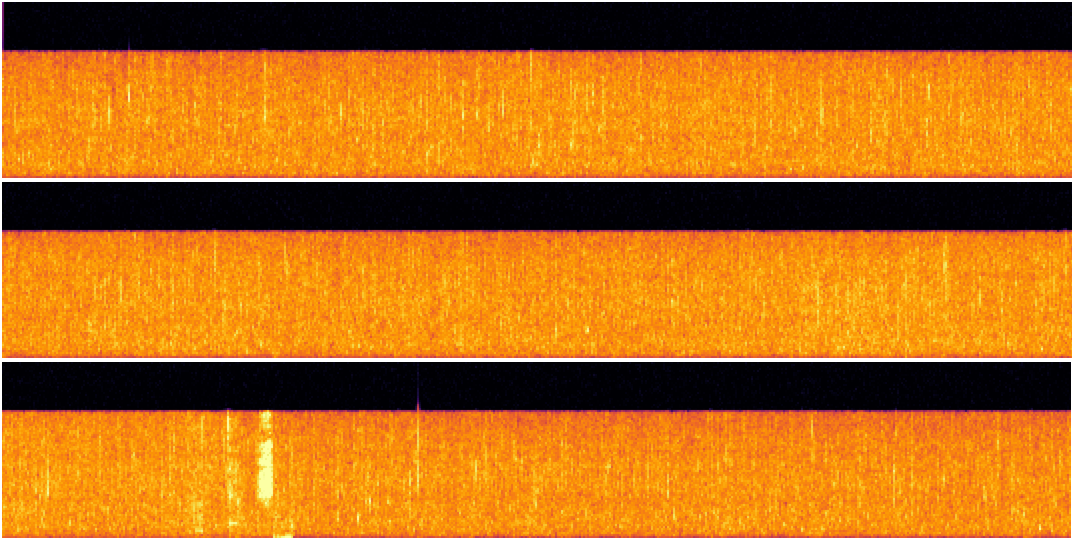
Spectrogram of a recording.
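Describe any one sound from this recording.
A stream rushes and babbles steadily over stones.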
